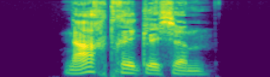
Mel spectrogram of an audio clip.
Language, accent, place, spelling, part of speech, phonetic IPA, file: German, Germany, Berlin, nachträglichem, adjective, [ˈnaːxˌtʁɛːklɪçm̩], De-nachträglichem.ogg
- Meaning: strong dative masculine/neuter singular of nachträglich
